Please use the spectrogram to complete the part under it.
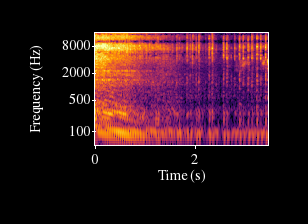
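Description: A 1988 Harley-Davidson Softail motorcycle engine revs loudly up close, then settles into a lumpy, uneven idle with a pulsing low throb and a slight rattle.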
